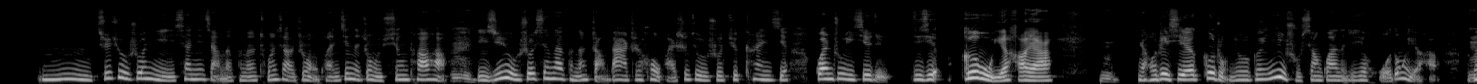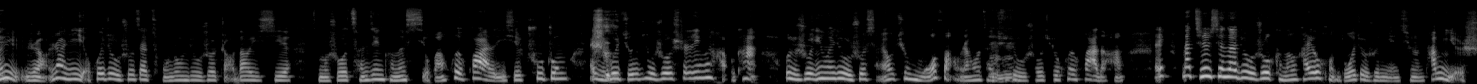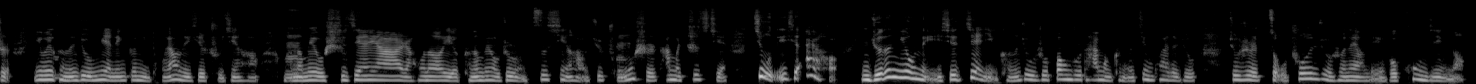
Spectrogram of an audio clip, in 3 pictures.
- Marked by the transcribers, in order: swallow
- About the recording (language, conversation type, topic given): Chinese, podcast, 是什么原因让你没能继续以前的爱好？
